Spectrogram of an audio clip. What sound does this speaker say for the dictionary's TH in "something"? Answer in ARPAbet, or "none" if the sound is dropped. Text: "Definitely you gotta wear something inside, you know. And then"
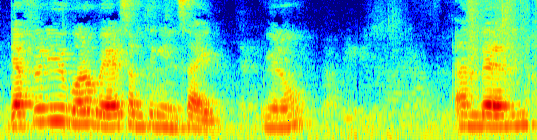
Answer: T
